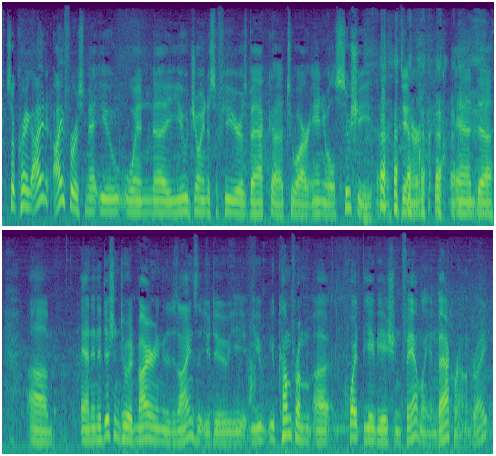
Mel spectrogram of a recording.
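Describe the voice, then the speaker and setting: A man's voice: medium pitch, moderate pace, few pauses, slight background noise. A man hosting a podcast outdoors at an airfield, introducing a guest and prompting him with questions. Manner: friendly interviewer, prompting questions. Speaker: podcast host. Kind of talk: casual outdoor podcast chat.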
